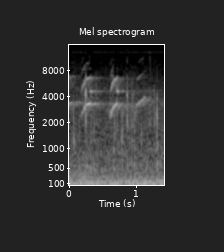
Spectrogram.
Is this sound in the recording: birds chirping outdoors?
yes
